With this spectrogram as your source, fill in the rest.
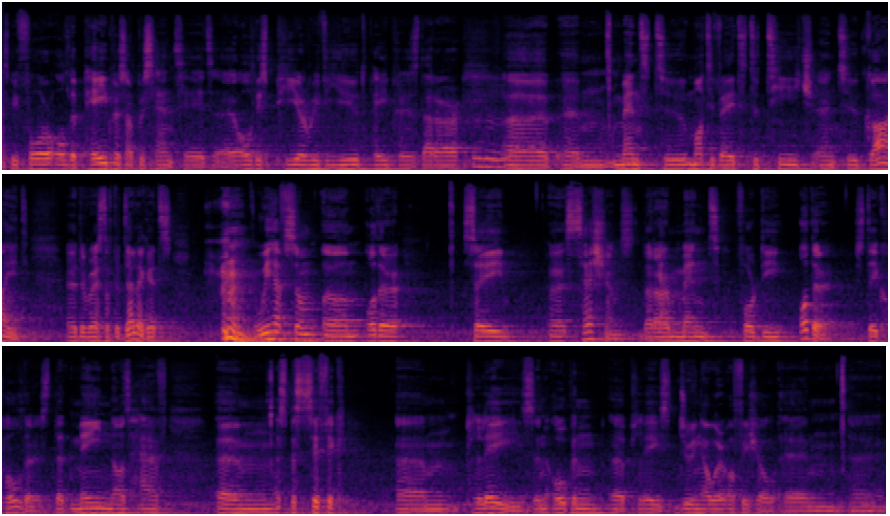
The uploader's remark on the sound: At our ESOMAR Latin America Conference in Mexico City, as we interview speakers from the event. The interviews will be conducted in Spanish, Portuguese, and English.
